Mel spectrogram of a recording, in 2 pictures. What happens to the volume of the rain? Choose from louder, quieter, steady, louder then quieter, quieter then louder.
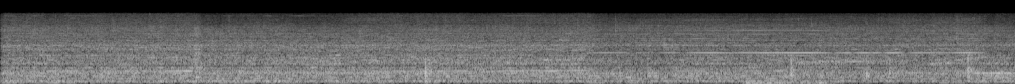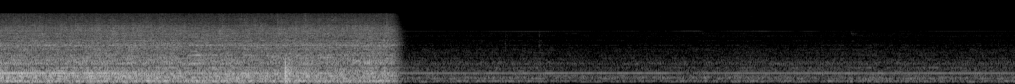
steady.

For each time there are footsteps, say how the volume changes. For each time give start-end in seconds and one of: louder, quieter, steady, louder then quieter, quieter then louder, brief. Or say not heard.
not heard.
